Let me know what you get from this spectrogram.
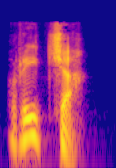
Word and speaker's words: rice: So in Old English, we have the word R-I-C-E, which meant great or wealthy. But it was not pronounced like rice in modern English. Instead, the CH sound had emerged in this context, and the word was pronounced richa.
